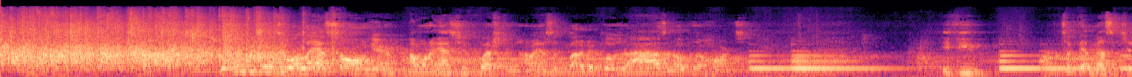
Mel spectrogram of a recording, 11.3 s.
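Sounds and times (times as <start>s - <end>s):
room full of people clapping: 0.0s - 3.7s
speech: 2.6s - 8.4s, 9.4s - 11.3s.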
